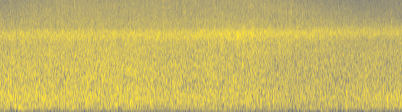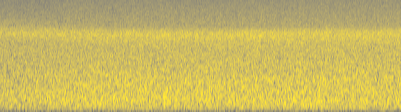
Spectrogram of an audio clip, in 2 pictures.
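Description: A river flowing: a steady, unbroken rush of water that holds at the same level throughout.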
